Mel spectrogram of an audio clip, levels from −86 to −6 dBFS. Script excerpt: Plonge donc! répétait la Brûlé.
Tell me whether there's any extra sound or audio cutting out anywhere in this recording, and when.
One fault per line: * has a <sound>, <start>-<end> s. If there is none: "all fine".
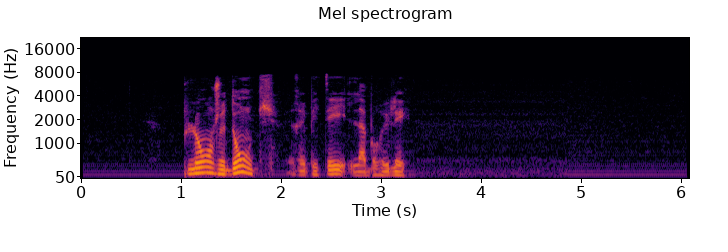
all fine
